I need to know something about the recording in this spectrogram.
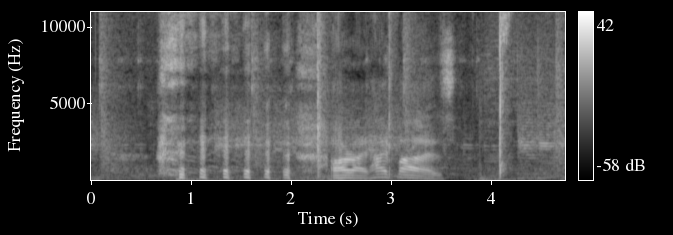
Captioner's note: laughs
